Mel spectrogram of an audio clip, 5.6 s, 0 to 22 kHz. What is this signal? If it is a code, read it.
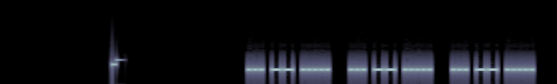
Morse code, heard as a keyed tone, about 40 wpm, 700 Hz. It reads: SM5 SM5 SM5
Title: Callsign Prefixes for Top 25 DXCC - Repeated 3x - 40wpm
